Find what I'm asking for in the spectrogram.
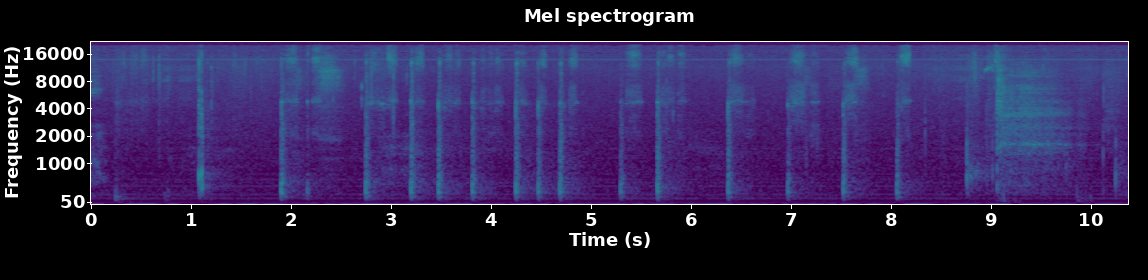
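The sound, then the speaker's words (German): Handwriting during a lecture on computing machines, heard as many short, sharp scratching strokes in an uneven rhythm. The strokes are quiet, and a slightly longer scraping stroke comes near the end. “Ich schreibe das mal hier ganz ein bisschen ordentlicher.”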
